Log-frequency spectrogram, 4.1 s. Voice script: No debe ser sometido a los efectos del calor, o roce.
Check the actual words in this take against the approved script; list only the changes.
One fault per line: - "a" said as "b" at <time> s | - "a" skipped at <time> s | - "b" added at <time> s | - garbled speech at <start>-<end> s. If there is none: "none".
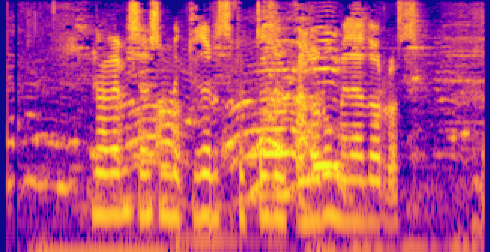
- "humedad" added at 2.7 s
